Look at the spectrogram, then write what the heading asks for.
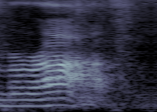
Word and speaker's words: Merav: So then Saul says to David, "Here is my older daughter," and in the Hebrew it's pronounced Merav.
